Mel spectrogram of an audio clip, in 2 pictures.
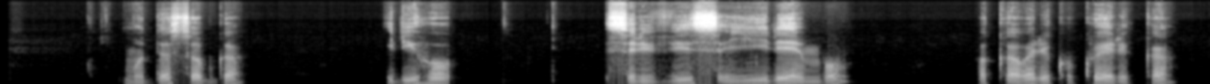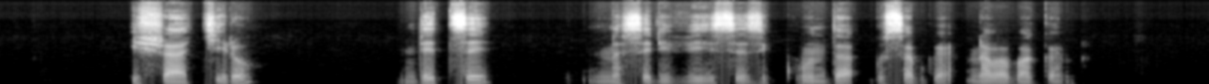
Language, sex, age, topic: Kinyarwanda, male, 18-24, government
